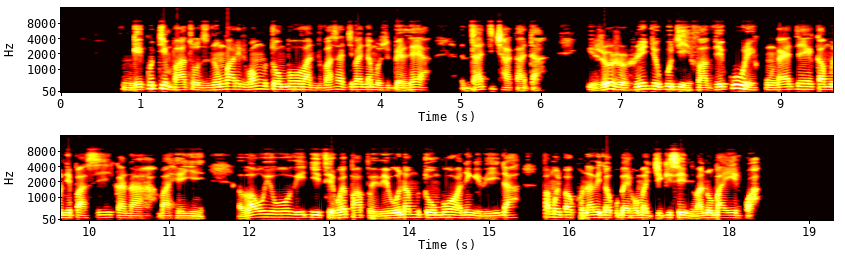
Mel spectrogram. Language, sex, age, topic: Ndau, male, 18-24, health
